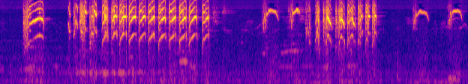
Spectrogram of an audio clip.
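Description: Crimson sunbird giving thin, very high chirps, first in a fast run of about a dozen sharp notes, then scattered single and paired chirps.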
